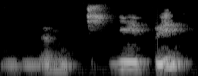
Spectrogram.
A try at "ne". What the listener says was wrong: Non. Chechawa, ne. Ça, c'est un ne, c'est pas un nam. Ouais, Chechawa ne. Parce que tu as dit kiepe, et c'est un wa ici.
